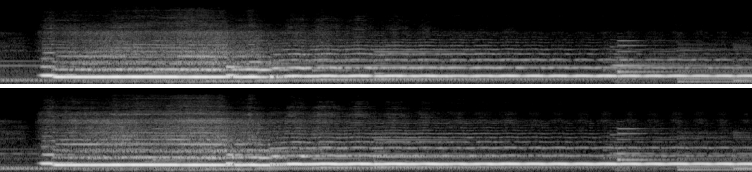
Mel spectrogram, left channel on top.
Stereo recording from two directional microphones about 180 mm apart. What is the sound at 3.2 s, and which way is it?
Music, 40° right (ahead or behind).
